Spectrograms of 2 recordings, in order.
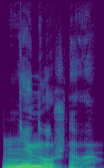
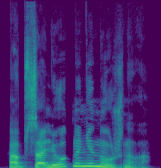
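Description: First: Low, falling echo of the word; doubting echo. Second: «Абсолютно ненужного» pitched high and firm; emphatic insistence. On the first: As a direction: repeat «Ненужного» low, as the doubting father. Father echoes son in doubt. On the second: Son insists against father's doubt. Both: Acted.

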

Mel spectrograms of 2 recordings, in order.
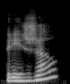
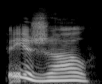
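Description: First: ПРИЕЗЖАЛ said as a question, lifting at the end. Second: Drawn-out sighing answer, falling at the end; sighed. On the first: Friend asking whether the duke visited, questioning rise on "Приезжал". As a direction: ask "Приезжал" with a rising tune. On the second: Heroine admitting the duke came, sighed reply. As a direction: sigh the word out slowly, letting it sink. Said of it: "вздохнула я". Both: A narrator's reading.

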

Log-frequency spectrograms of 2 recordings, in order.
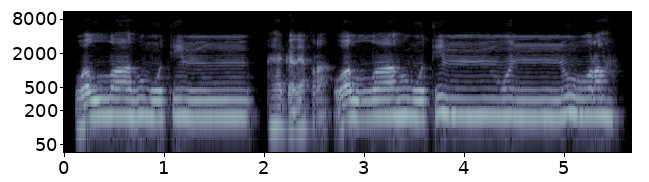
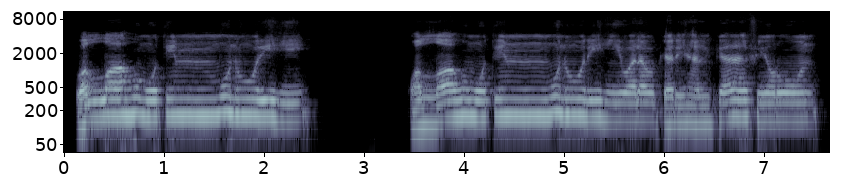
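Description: First: Slow recitation with "نوره" said as "نورَهُ", with a damma on the ha; Shu'ba reading. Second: Slow chanted recitation, "نوره" ending in "نورهي"; slow Quran recitation. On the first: Teacher demonstrates Shu'ba's damma, slow chant. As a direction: chant "والله متم نوره" slowly, ending "نورهُ". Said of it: "وشعبة يقرأ". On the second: Teacher recites the verse in Hafs reading, slow chant. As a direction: recite slowly with melody, Hafs style. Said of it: "كقوله تعالى في سورة الصف". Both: Shown as a demonstration.

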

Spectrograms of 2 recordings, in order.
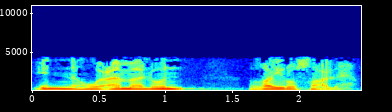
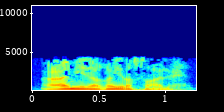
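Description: First: "عمل" said 'amalun, "غير" said ghayru; slow recitation with "عمل" as 'amalun; verbal-noun reading. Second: "عمل" said 'amila, "غير" said ghayra; slow recitation with "عمل" as 'amila; past-verb reading. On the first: Teacher shows the noun reading, "عمل غير" as 'amalun ghayru. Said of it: "أو يكون مصدر". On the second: Teacher shows the verb reading, "عمل غير" as 'amila ghayra. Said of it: "هذا فعل ماضي". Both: Shown as a demonstration.

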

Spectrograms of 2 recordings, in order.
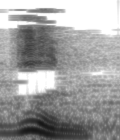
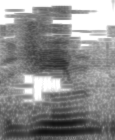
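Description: First: جيم with a hard g, Egyptian style; جيم pronounced with a hard g. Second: جيم with a soft dj sound; جيم pronounced with a dj sound; soft j jim. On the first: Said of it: "ننطقها جيم". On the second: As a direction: say جيم with the dj of most Arabs. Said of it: "نحن لا ننطقها جيم". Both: Shown as a demonstration.

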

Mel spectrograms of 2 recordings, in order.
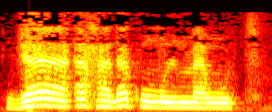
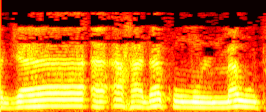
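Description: First: جاء أحدكم with only one hamza, "jaa ahadakum"; first hamza dropped. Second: Said in the usual way. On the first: Shown as a demonstration. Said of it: "بإسقاط الهمزة الأولى". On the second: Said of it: "قرأ قالون بإسقاط الهمزة الأولى".

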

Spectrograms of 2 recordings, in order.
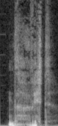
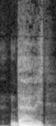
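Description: First: Breathy, very soft sigh of the name Dávid; barely a breath, sighing the name out. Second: Said in the usual way. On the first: A narrator's reading. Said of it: "sóhajtotta". (sóhajtva, nagyon halkan) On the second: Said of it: "ismételte".

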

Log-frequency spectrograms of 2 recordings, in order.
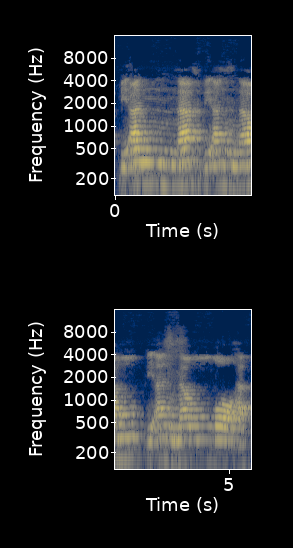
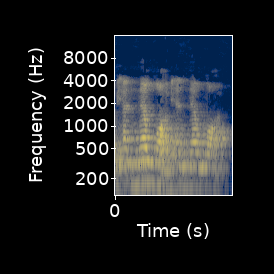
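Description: First: Drawn-out بأن الله, light noon with a full open a; correct model recitation. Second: بأن الله with the noon's a bent toward e, "bi-anne-llaah"; slow mistaken بأن الله, "ne" in place of "na"; wrongly tilted fatha. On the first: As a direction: chant بأن الله very slowly, clear "na" then heavy lam. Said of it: "إذن هكذا". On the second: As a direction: say بأن الله wrongly, fronting the vowel after n to e. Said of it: "لا نقلل الفتحة النون". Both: Shown as a demonstration.

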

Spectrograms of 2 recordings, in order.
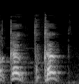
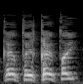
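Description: First: "قط، قط" cut off at the ط, no final ee; رواية بدون ياء. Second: "قطي، قطي" each ending in a long ee; رواية بالياء. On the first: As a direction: drop the ya from both words in "قط، قط". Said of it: "لكن بدون ياء". (نطق "قط، قط" بدون ياء في آخرهما) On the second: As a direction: add a final ya to both words in "قطي، قطي". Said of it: "مع ياء أو بدون ياء". (نطق "قطي، قطي" بياء في آخر كل منهما) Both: Shown as a demonstration.

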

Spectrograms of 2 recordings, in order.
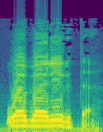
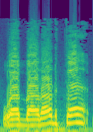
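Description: First: وبررت as wa-ba-rir-ta; kasr on ra. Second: وبررت as wa-ba-rar-ta; fath on ra. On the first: Teacher quoting what Arabs say, وبررت said wa-barirta. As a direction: say وبررت with short i under the first ra. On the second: Teacher giving the second form, وبررت said wa-bararta. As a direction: say وبررت with short a on the first ra. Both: Shown as a demonstration. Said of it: "بالكسر والفتح".

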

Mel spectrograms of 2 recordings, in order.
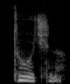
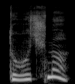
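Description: First: Reassuring. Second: Doubting question, pitched higher; double-check, unconvinced; doubtful. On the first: Eli answers his doubting wife, reassuring. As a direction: confirm it quietly and firmly. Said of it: "заверил он". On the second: Wife questions her husband's recovery, doubtful. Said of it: "с сомнением переспросила она". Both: A narrator's reading.

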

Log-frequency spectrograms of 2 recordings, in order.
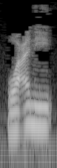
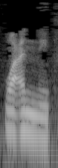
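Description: First: "وعني" with a single short n; lightened noon. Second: "وعني" with a doubled, held n; original doubled noon. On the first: Teacher showing how some early Arabs spoke, "وعني" with single n. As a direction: keep the n of "وعني" light, undoubled. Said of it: "بالتخفيف". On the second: Teacher giving students the standard form, "وعني" with doubled n. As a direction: linger on the geminate n in "وعني". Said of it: "الأصل أن تأتي بالنون". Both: Shown as a demonstration.

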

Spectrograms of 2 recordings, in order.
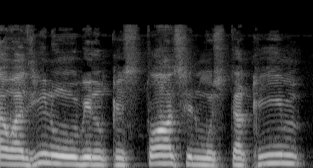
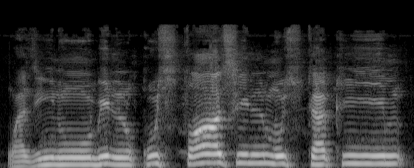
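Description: First: Said in the usual way. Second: Slow chant, بالقسطاس read bilqustas; qaf with u in القسطاس. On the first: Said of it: "ضم الدوري القاف". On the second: Shown as a demonstration. Teacher chants al-Duri's reading, القسطاس as alqustas. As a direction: recite القسطاس with u after the qaf. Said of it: "ضم الدوري القاف هكذا".

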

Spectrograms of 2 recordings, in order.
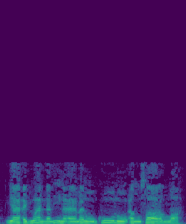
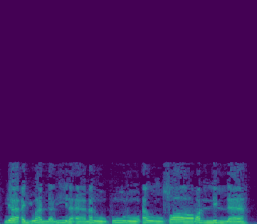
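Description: First: Said in the usual way. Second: "أنصارا لله" said "ansaaran lillaah", n merging into l; tanween plus lam. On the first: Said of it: "قرأ قالون بتنوين الراء". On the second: Shown as a demonstration. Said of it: "بتنوين الراء وزيادة لام". (تنوين الراء ولام زائدة في "أنصارا لله")

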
